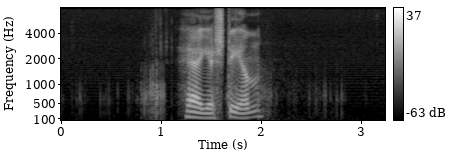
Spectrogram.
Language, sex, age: Swedish, male, 29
